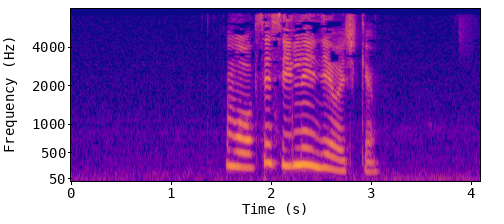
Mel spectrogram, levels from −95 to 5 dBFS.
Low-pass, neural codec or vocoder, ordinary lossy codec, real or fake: 7.2 kHz; none; MP3, 32 kbps; real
